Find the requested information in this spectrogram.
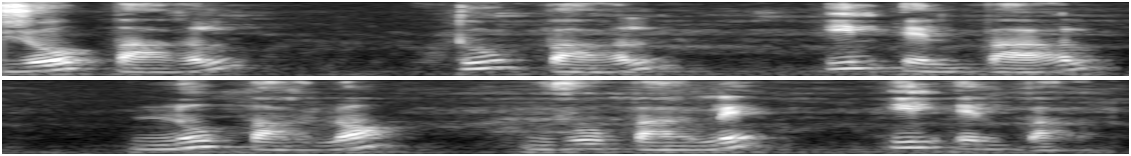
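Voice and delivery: careful French conjugation, each form said slowly; French pronunciation demo. Shown as a demonstration. Teacher demonstrating French pronunciation to students. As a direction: model the French sounds for learners. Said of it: "তখন উচ্চারণটা কেমন হবে?".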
